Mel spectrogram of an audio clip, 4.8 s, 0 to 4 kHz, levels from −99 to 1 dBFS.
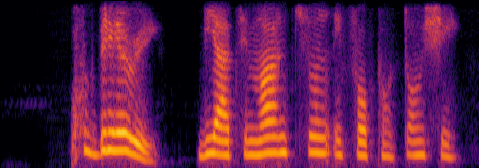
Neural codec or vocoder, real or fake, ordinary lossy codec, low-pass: codec, 16 kHz in and 24 kHz out, 0.6 kbps, FocalCodec, streaming, 4096 codes; fake; Opus, 32 kbps; 3.6 kHz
